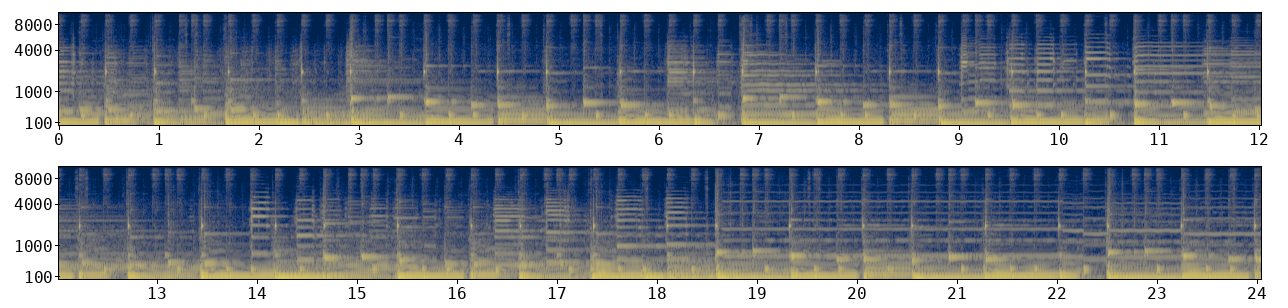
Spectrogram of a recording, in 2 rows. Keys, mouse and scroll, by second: 0.5 ctrl+j, 1.3 double click, 1.7-3.1 typing, 3.2 Return, 4.8 Delete, 5.7 alt+scroll down 1, 6.8 double click, 10.4 ctrl+click, 11.7 ctrl+g, 12.2 double click, 15.0-15.9 typing, 16.0 Return, 19.5 double click, 20.0-21.4 typing, 21.5 Return.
